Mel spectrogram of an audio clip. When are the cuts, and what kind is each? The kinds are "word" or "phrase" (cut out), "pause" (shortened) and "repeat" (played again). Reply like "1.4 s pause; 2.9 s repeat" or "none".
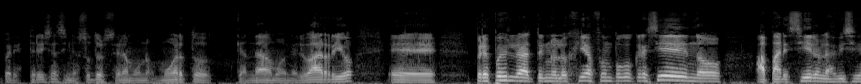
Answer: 3.8 s pause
